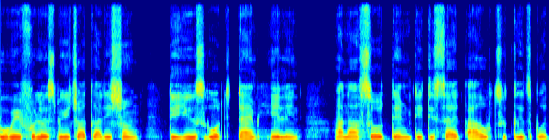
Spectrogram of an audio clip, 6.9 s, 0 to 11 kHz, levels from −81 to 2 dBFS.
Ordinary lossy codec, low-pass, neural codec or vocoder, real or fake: none; none; vocoder, 22.05 kHz, 80 mel bands, Vocos; fake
